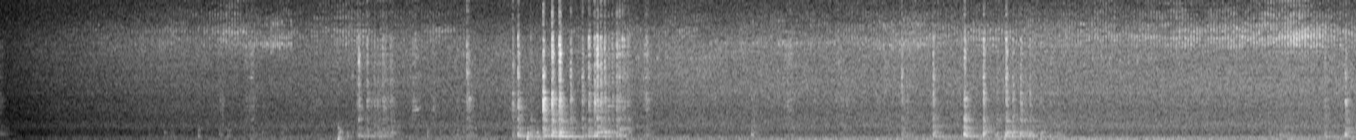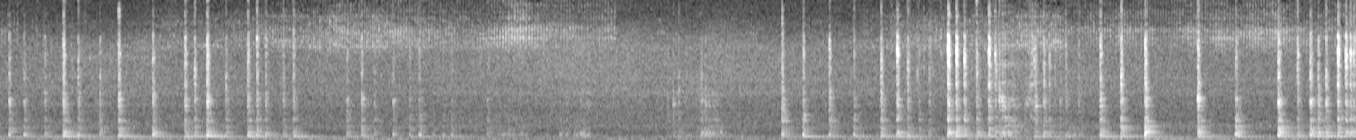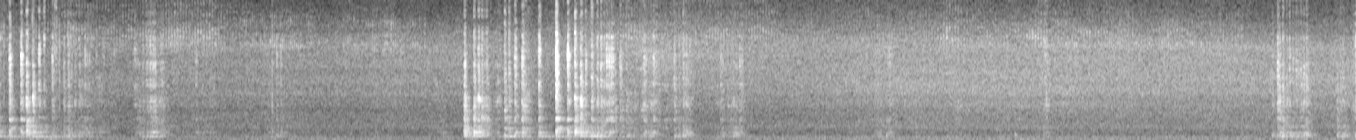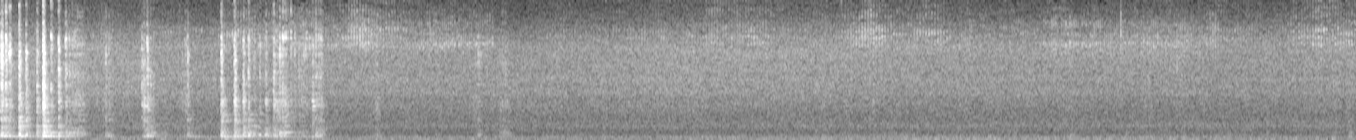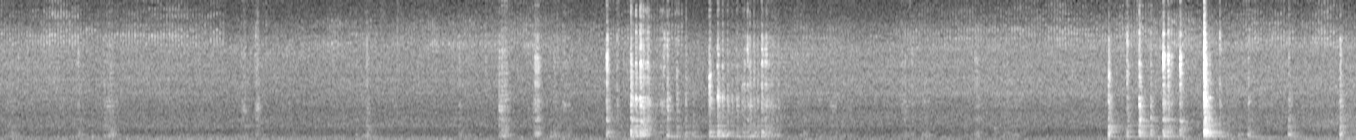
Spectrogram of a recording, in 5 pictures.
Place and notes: Antalieptė, Lithuania, empty beer can
empty beer can svaying in a strong wind - probably as "device" to scare out wild animals from the garden
Utenos apskritis, Lietuva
